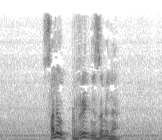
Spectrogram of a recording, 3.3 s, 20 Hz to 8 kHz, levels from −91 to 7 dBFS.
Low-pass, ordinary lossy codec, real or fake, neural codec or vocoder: 7.2 kHz; MP3, 32 kbps; real; none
